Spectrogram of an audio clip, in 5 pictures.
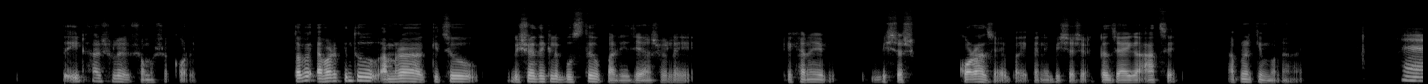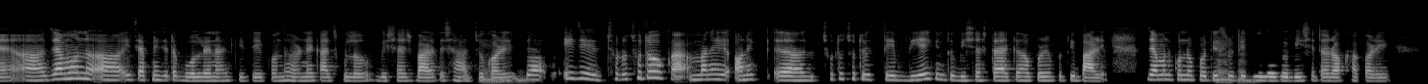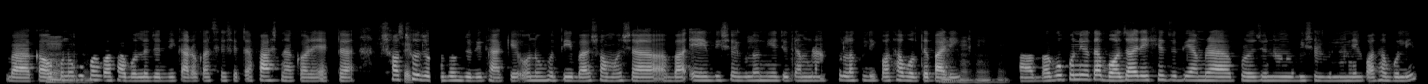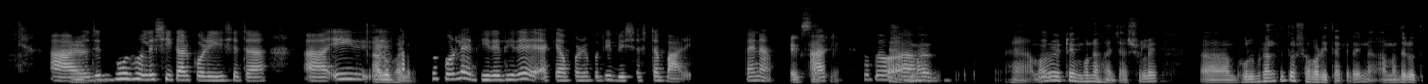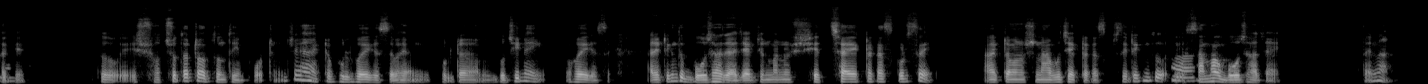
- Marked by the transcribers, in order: other background noise; tapping
- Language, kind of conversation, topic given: Bengali, unstructured, সম্পর্কে বিশ্বাস কেন এত গুরুত্বপূর্ণ বলে তুমি মনে করো?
